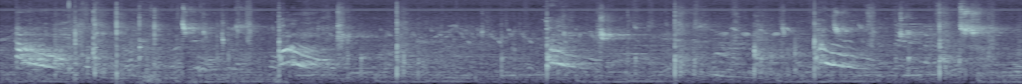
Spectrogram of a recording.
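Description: A female tennis player shrieking on her shots during a rally: four long shrieks, each falling in pitch, about every two and a half seconds. Sharp pops of racket on ball and the ball bouncing on a hard court come between them.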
